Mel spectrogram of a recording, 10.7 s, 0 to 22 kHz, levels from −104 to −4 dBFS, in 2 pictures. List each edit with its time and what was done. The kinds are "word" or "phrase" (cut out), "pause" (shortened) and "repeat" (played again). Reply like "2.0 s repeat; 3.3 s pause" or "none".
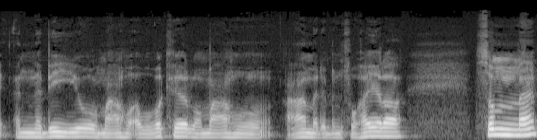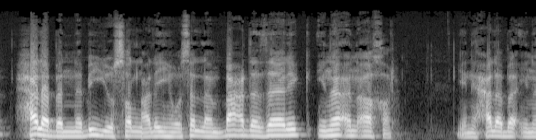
5.5 s pause; 6.8 s word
